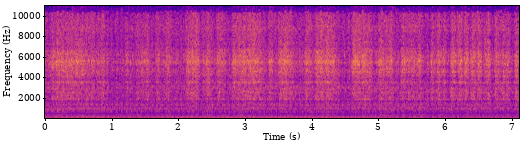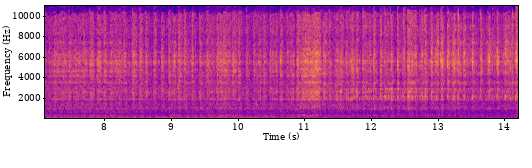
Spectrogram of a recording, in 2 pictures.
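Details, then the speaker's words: Freshly built Davies 1040 dry-liner engine (74mm bore, mild R17 cam, road-intended) on the dyno: steady even low rumble with a smooth regular beat around 1,000 rpm, no knocks or misses; healthy idle. "So we'll fire it up. Good idle."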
